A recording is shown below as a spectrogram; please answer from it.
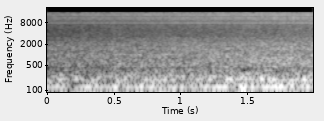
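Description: A steady low background rumble with a brief low bump about one and a half seconds in.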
